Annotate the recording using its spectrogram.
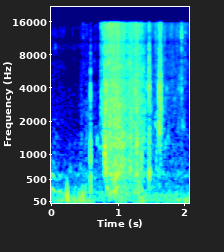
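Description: A hooked bowfin thrashing at the water's surface, splashing, starting about a second in and lasting about a second.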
